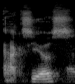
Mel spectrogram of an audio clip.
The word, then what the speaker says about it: Axios: Axios.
